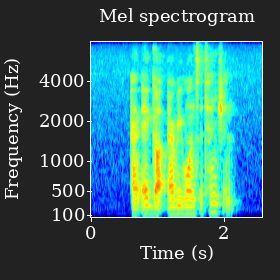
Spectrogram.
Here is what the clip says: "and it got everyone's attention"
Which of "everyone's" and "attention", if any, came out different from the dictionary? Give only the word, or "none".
none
